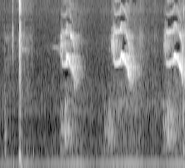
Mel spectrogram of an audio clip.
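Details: Chicks with their mother hen, three short high peeps each sliding downward, spaced about half a second apart over a steady low electrical hum.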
